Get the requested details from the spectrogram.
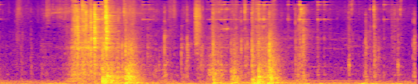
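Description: Metal clicks softly as a hand handles a brake part.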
